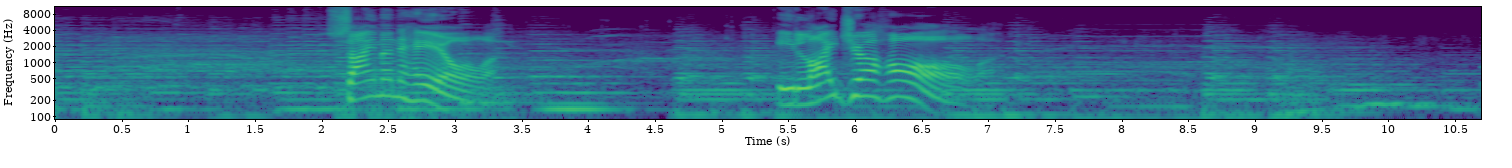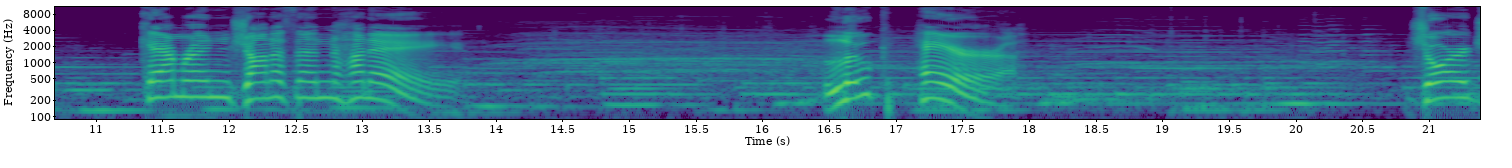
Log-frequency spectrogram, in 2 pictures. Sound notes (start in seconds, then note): 0.0 audience applauds; 7.3 stately music; 13.8 audience applauds; 18.2 stately music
